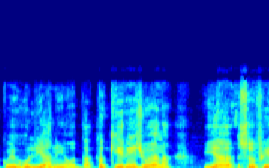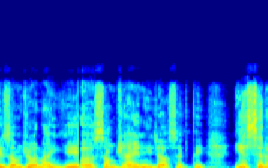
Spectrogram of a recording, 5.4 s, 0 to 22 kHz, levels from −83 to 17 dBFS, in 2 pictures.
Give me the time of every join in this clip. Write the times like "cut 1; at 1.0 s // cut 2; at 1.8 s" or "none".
cut 1; at 0.9 s // cut 2; at 3.5 s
